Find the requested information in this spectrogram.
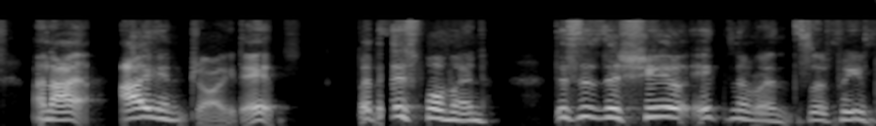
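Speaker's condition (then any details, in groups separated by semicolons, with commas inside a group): Cerebral palsy; all four limbs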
